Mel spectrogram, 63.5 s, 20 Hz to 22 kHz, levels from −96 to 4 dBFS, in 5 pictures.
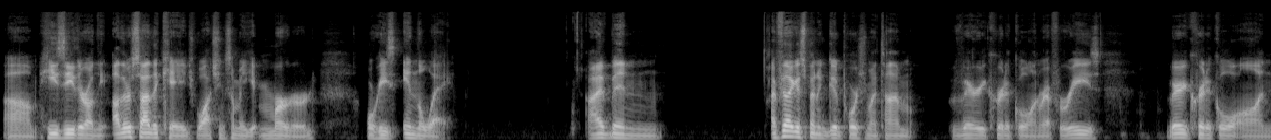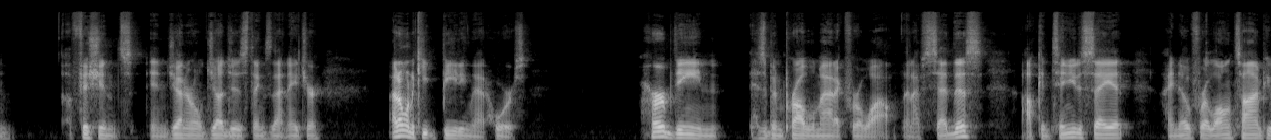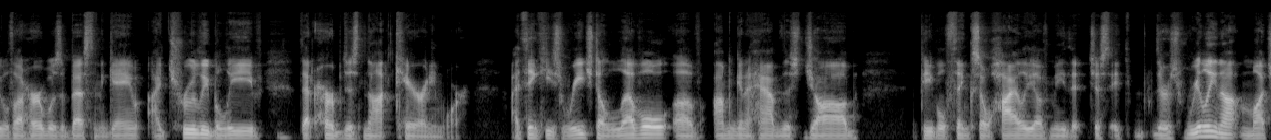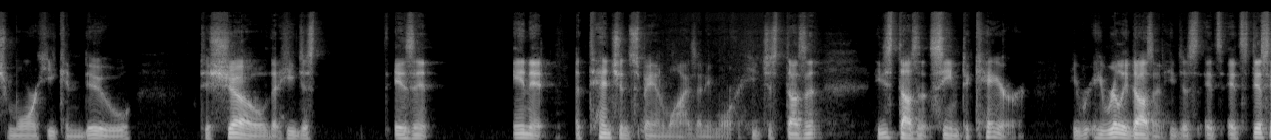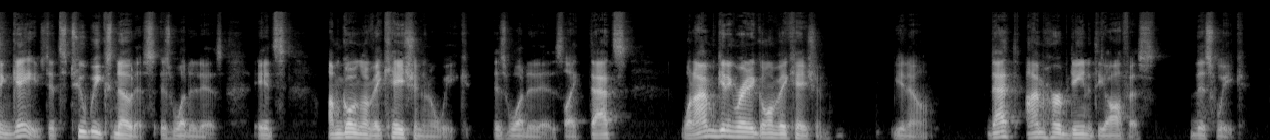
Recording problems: none

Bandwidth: 15 kHz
